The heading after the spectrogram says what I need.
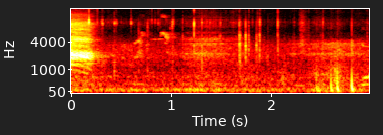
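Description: An Indian ringneck parrot gives one short, harsh screech at the start, then a quiet stretch with faint knocks and rustles.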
